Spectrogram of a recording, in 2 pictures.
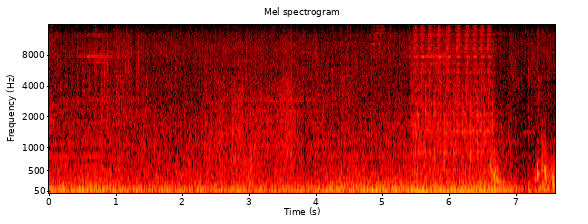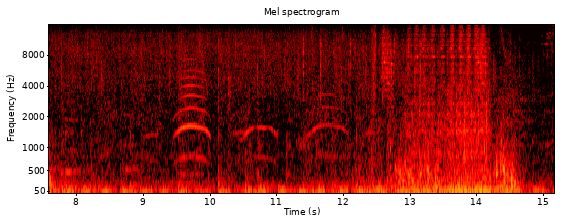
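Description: Steady rain falls in the video game The Riftbreaker, a soft continuous hiss of drops beneath game effects and a few chirping electronic tones, at low level.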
